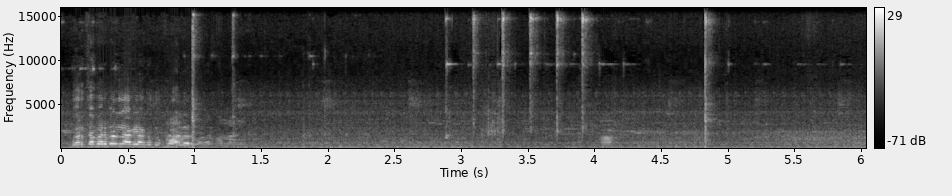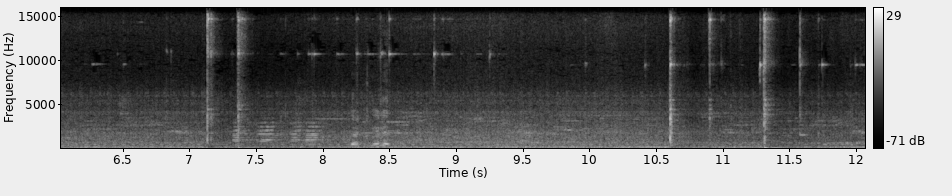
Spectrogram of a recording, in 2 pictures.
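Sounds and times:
light metallic clinks: 0.8 - 12.0.

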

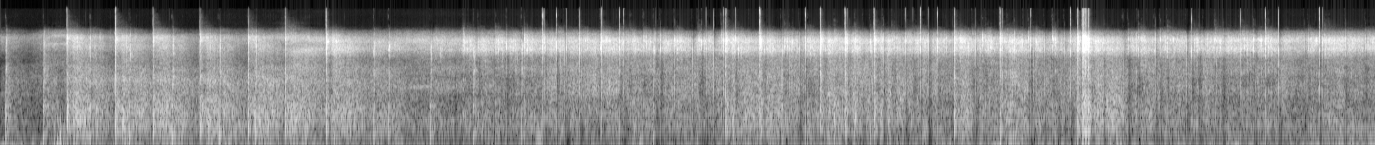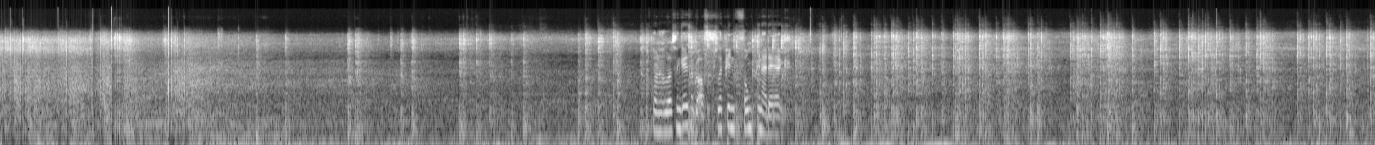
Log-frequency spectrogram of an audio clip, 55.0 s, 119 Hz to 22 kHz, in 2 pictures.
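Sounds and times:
fireworks bangs: 0.0 - 55.0
fireworks crackling: 0.0 - 55.0.

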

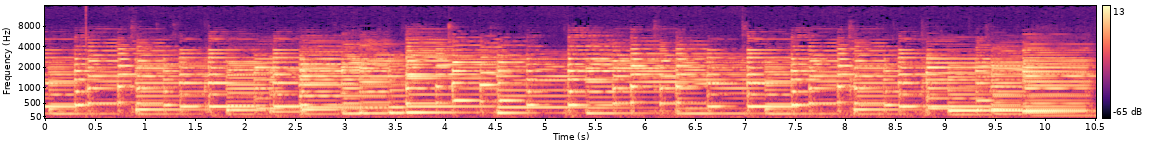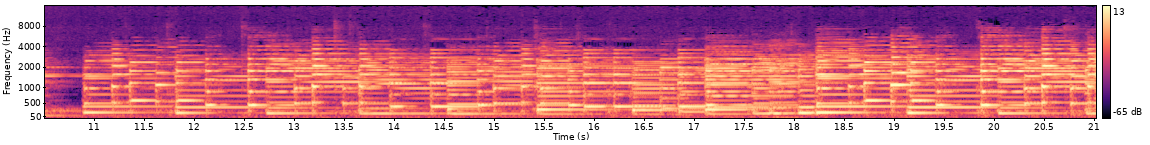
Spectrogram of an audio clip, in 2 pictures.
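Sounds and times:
jazz piano playing: 0.0 - 21.0.

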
